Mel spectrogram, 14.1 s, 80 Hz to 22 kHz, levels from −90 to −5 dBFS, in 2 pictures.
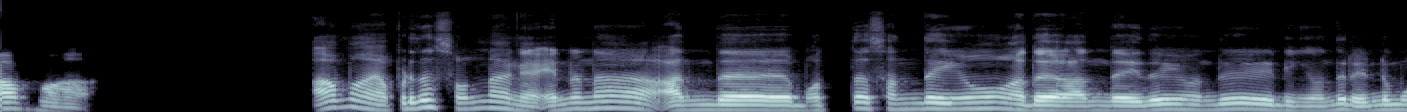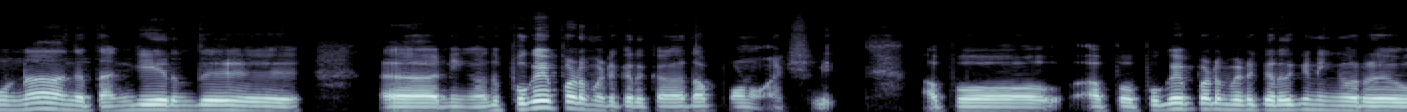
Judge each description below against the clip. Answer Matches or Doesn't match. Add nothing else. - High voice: Doesn't match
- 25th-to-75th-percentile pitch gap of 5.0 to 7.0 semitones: Doesn't match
